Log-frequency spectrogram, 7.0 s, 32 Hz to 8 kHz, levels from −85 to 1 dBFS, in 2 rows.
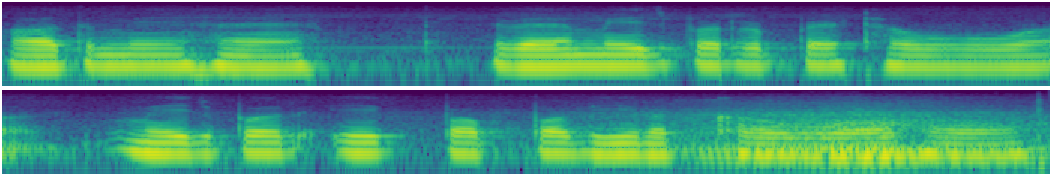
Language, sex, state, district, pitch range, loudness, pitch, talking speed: Hindi, male, Uttar Pradesh, Shamli, 125-130 Hz, -17 LUFS, 125 Hz, 120 wpm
